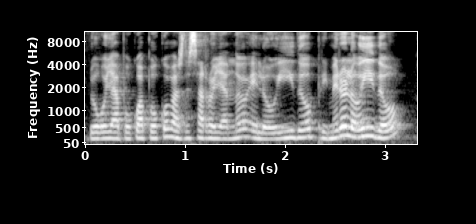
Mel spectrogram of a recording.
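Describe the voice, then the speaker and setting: Woman, language teacher guest, confident explainer, mid pitch. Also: fast. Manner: explanatory, confident, lively emphasis. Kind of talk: conversational interview.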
